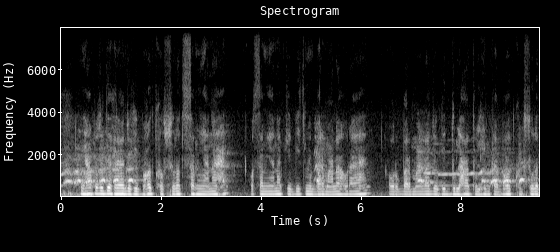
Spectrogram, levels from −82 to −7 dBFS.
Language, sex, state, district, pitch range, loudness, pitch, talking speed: Hindi, male, Bihar, Jamui, 125-135 Hz, -18 LUFS, 130 Hz, 195 wpm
